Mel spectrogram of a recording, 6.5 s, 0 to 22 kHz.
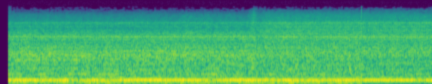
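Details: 335i rough idle: steady petrol idle at 800 rpm dipping as low as 650, with a low drone that sags and roughens; cause not yet pinned down.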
